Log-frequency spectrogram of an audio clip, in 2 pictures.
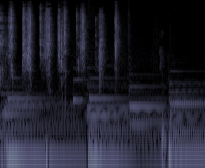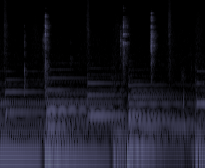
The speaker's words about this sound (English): Okay, so shuffle these cards and see what we need to affirm today.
